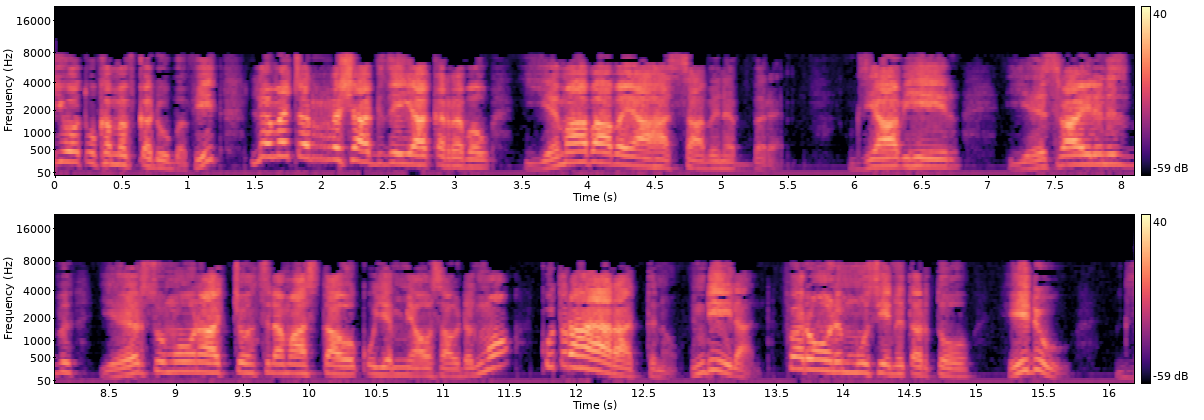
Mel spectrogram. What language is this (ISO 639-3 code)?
amh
